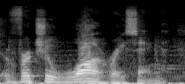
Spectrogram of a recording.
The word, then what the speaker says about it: Virtua Racing: And I told you 100 times, it's pronounced virtua racing.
